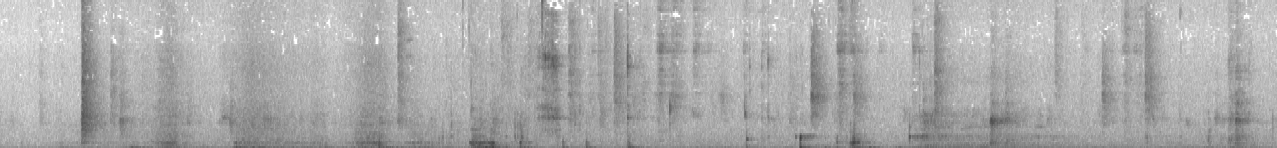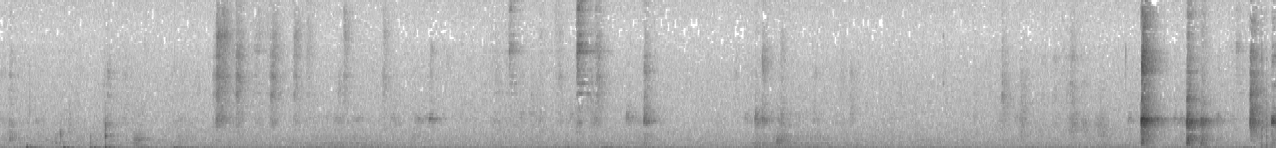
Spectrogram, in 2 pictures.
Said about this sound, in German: Hört ihr ihn fressen?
